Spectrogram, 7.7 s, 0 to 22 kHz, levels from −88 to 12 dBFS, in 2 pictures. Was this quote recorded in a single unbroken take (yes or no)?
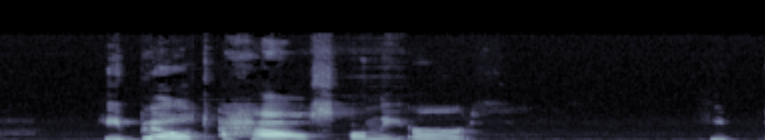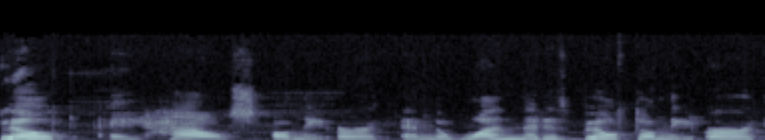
yes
